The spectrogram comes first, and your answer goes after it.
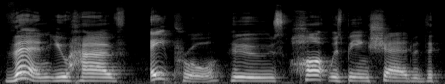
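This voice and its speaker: A man's voice: on the high side, slow pace. Chatty man retelling a plot. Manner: animated retelling, acts out characters' lines. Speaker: podcast co-host. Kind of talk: casual chat.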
